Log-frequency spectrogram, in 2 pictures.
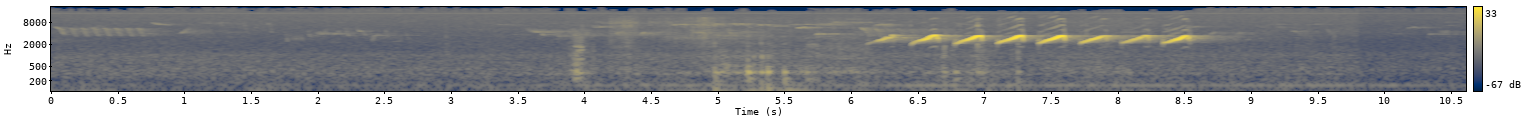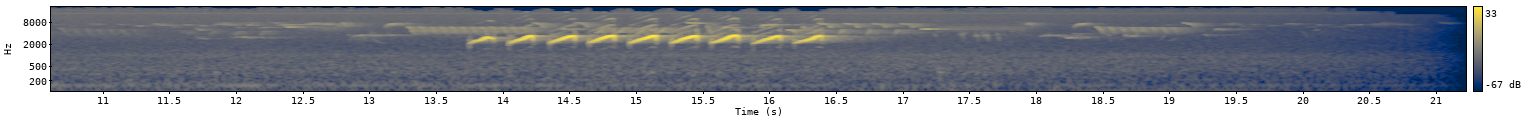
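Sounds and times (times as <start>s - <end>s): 
Eurasian nuthatch Sitta europaea rising whistled notes: 6.1s - 8.8s, 13.8s - 16.6s.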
